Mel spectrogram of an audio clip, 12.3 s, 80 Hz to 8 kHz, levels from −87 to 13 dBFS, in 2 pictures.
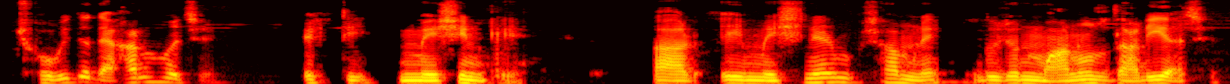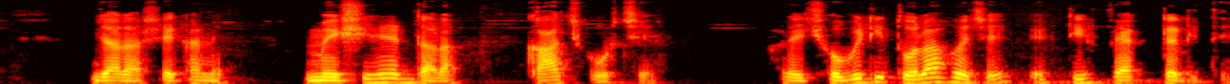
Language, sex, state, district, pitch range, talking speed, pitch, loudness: Bengali, male, West Bengal, Jhargram, 110-145 Hz, 145 wpm, 120 Hz, -19 LUFS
